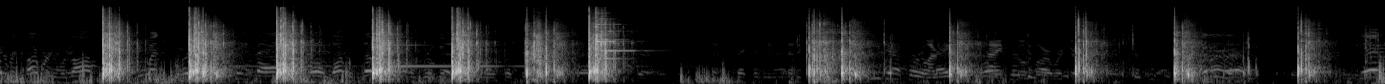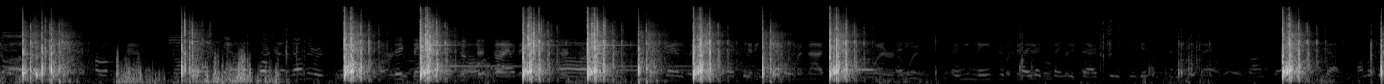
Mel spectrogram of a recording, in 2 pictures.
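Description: A handgun fires shots in quick bursts outdoors, each crack echoing off a nearby hillside.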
